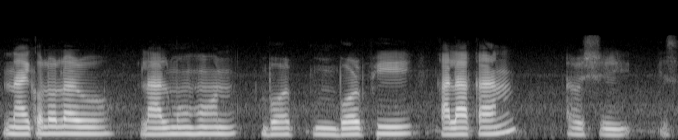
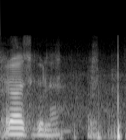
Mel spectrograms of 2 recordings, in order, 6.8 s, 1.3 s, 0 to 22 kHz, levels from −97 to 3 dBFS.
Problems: constant background noise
